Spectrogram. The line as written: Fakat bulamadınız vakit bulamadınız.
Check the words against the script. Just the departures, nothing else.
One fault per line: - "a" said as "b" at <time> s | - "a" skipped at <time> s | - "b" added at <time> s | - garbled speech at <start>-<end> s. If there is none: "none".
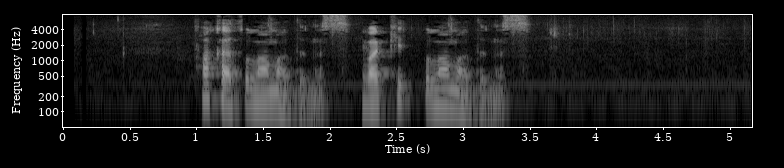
none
